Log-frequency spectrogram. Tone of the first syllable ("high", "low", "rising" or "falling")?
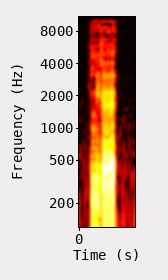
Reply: rising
